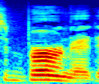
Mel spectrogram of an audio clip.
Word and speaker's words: Burnett: It's Burnett, and when you're here a while, you'll hear this from folks who live here. It's Burnett, Dern it, Learn it.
